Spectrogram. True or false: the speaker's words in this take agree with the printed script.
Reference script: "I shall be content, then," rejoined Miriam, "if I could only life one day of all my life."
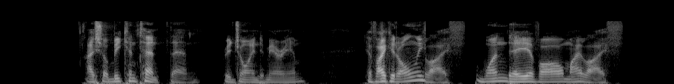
true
